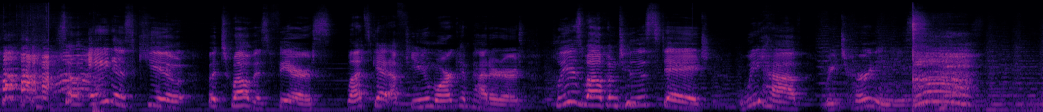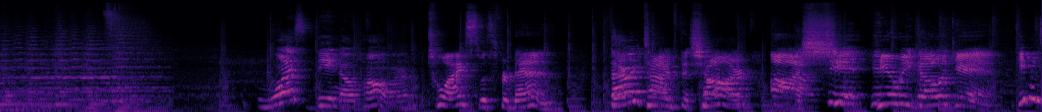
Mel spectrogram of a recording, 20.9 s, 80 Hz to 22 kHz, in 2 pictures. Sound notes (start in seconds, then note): 9.4 gasps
